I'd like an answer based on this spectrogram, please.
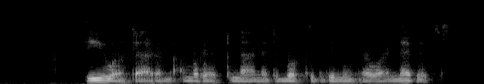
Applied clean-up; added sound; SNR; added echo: neural mask model DeepFilterNet 3.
